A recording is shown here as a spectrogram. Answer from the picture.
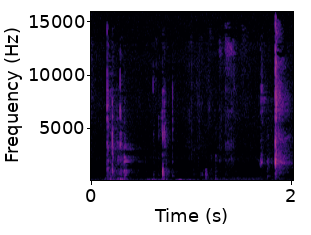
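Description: Near silence: room tone with a few faint, short clicks and rustles from someone moving at a chart, the clearest just before the end.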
